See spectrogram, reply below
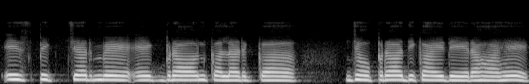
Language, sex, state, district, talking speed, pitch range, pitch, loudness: Hindi, male, Arunachal Pradesh, Lower Dibang Valley, 135 wpm, 190-205 Hz, 200 Hz, -11 LUFS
